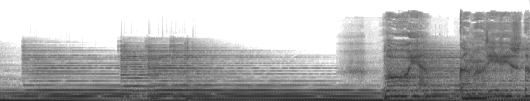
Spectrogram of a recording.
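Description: Atmospheric pop music with sustained, layered synth tones and a steady low bass drone, swelling into brighter, busier textures with echo and effects toward the end. No voices.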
